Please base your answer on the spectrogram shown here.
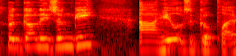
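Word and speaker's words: Bongani Zungu: That's how to pronounce Bongani Zungi.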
